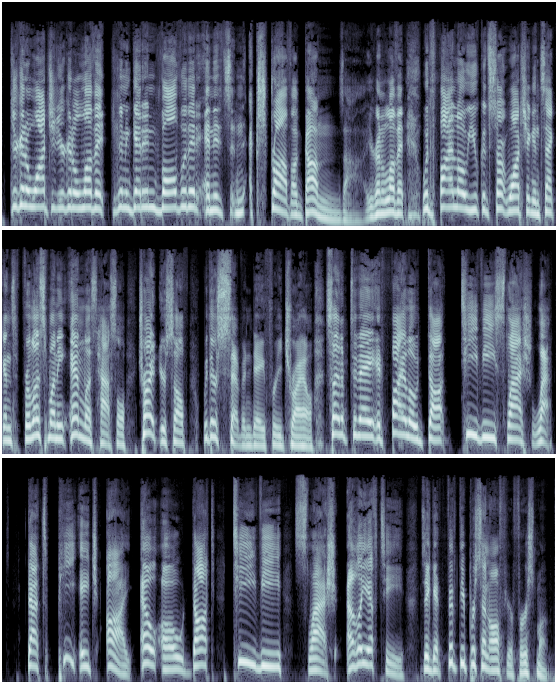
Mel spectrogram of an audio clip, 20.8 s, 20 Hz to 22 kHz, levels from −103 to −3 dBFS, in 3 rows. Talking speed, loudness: 210 wpm, -18 LUFS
